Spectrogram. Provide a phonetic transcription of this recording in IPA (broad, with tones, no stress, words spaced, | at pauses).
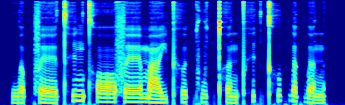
wɐ˨˥p̚fɛː˨ t̪ʰɪ˥ŋt̪ʰɔː˧fɛː˧maː˨˧j pʰɵ˧t̚kʷɐ˧t̚ pʰɐ˨npʰɪ˥k̚ t̪ʰʊ˥k̚lɐ˧k̚lɐ˨n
